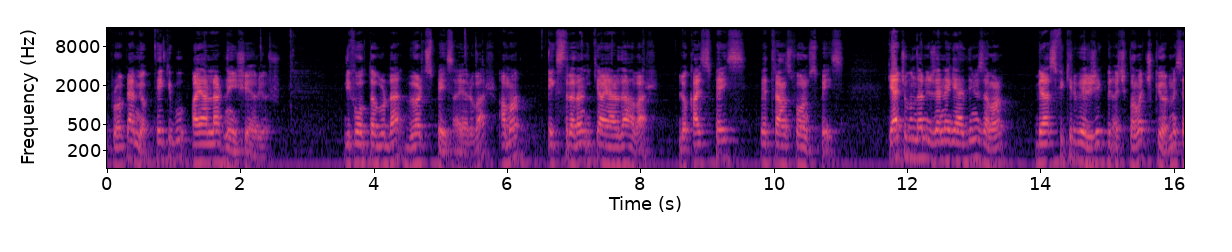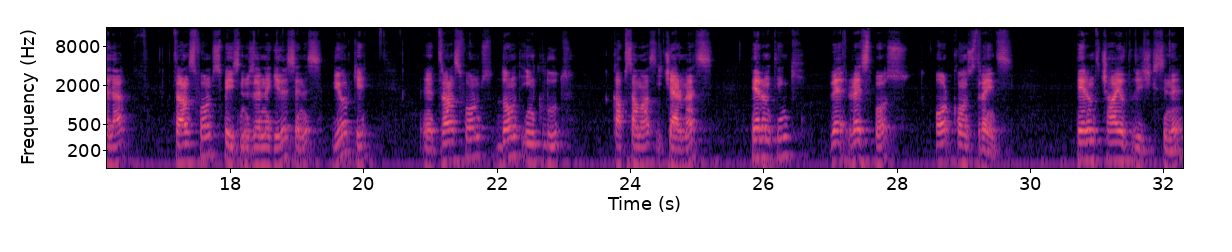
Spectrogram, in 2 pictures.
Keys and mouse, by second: 0.7-3.9 right drag, 2.3-4.6 drag, 5.3-11.0 drag.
